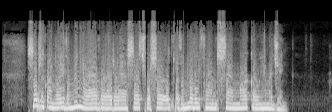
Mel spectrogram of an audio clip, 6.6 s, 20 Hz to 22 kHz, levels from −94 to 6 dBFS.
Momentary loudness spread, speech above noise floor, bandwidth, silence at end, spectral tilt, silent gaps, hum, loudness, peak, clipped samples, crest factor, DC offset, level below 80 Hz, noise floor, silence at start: 4 LU; 45 dB; 16 kHz; 0.9 s; -4.5 dB/octave; none; none; -7 LUFS; 0 dBFS; 0.3%; 8 dB; under 0.1%; -30 dBFS; -52 dBFS; 0.15 s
